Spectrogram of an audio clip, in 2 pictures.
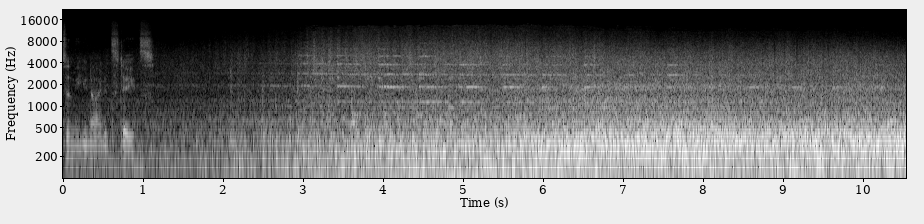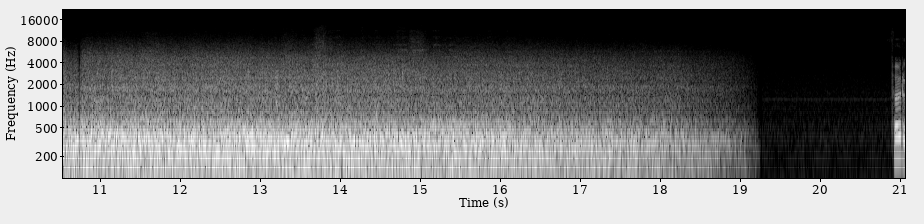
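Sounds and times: steam train rumble: 0.0s - 18.6s.

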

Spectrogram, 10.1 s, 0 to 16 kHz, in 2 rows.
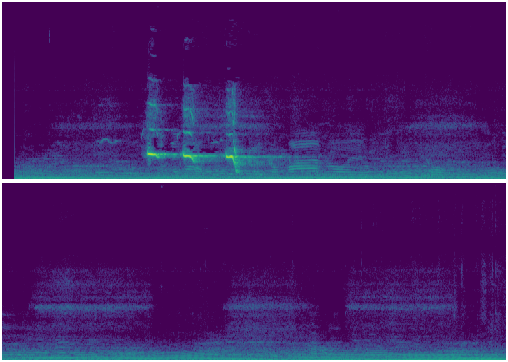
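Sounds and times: sharp herding whistle blasts: 1.4s - 2.7s.

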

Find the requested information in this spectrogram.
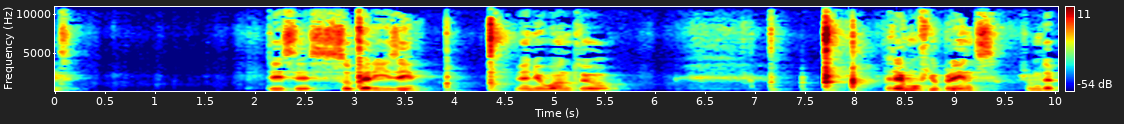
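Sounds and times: soft breath in: 6.2s - 7.1s.

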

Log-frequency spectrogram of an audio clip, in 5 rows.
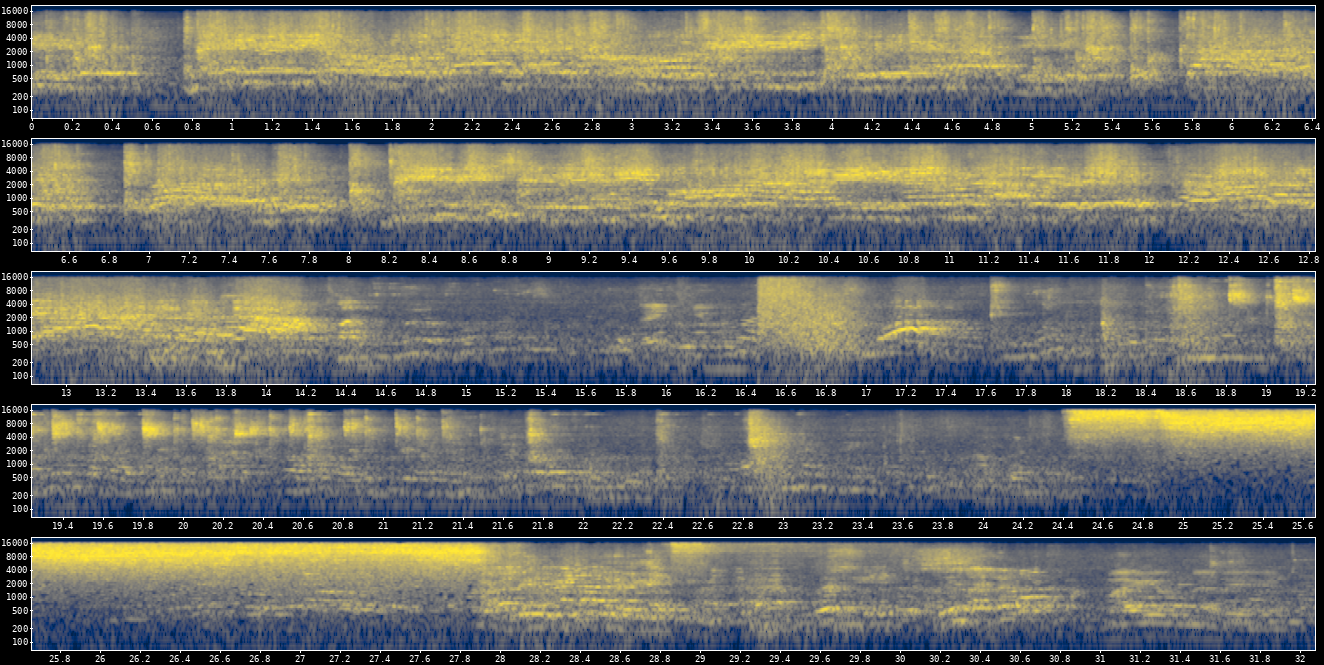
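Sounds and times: aerosol can spraying: 24.4s - 27.9s.

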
